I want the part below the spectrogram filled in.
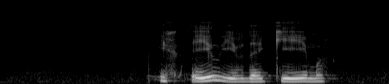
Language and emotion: Russian, sad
